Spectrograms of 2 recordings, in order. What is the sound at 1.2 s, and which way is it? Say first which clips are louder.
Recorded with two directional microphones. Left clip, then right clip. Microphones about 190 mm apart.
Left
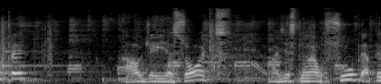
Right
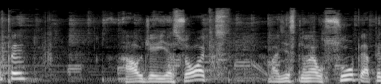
Speech: right 12 dB; 35° right (ahead or behind).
